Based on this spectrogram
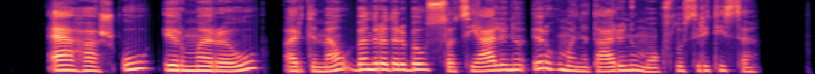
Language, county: Lithuanian, Vilnius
